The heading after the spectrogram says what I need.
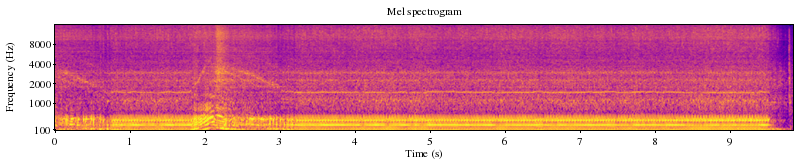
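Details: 2006 Yamaha FZ1-N, first start after fitting a Two Brothers Veil 2 slip-on exhaust: the engine catches, gives one sharp rev, then settles into a steady, even idle with a deeper exhaust note. Normal start and idle.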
